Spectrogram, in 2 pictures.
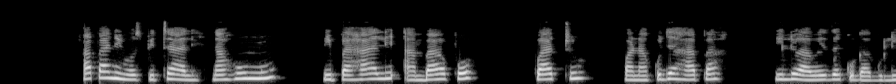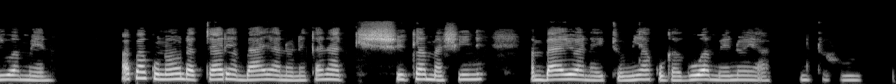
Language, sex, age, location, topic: Swahili, female, 50+, Nakuru, health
